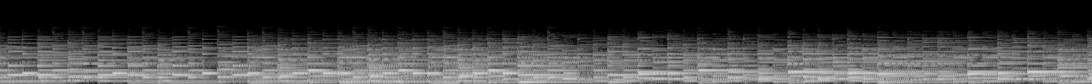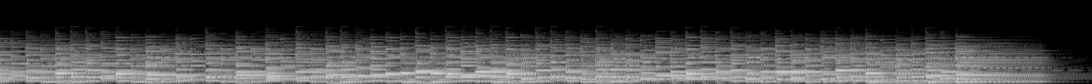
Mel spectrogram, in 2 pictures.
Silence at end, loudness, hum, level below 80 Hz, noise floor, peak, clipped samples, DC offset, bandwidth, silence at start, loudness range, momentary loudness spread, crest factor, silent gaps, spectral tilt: 0.4 s; -17 LUFS; none; -38 dBFS; -39 dBFS; -2 dBFS; under 0.1%; under 0.1%; 5.8 kHz; 0 s; 1 LU; 4 LU; 14 dB; none; -10 dB/octave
